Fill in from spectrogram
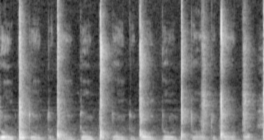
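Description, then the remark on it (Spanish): Crisp finger snaps play a rhythmic cell with a jazz feel in a steady, swinging pulse, about seven in four seconds, bright over a continuous murmuring voice underneath. “Pero esa misma sensación en el jazz sería...”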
